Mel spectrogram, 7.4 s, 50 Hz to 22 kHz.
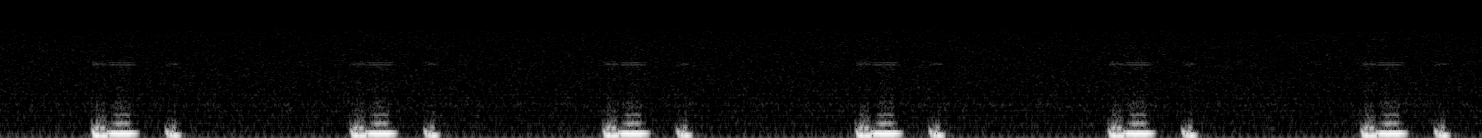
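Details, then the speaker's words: Innocent Still's murmur: brief vibratory early-systolic (protosystolic) murmur. "otro soplo proto sistólico breve inocente i 1 sopló prothom eso es histórico vibratorio de estilo inocente"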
